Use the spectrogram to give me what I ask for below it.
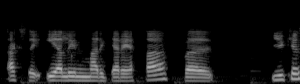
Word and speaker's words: Elin-Margareta: name right Ellen I mean yeah you can pronounce it otherwise it's actually Ellen margareta but you can say Eileen or Elena how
